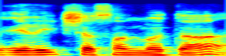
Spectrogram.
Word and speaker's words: Eric Chassande-Mottin: So yes, you pronounce it right, Apatim. I'm Eric Chassande-Mottin.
